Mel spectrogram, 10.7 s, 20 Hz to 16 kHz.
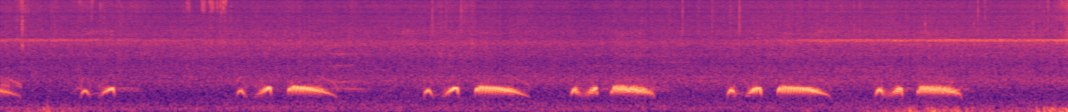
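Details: Spotted dove calling in the kuk 1 style with a big voice, used to lure wild doves down and to train caged birds. Paired short notes lead into a longer descending coo, repeated in regular phrases over low rumbling noise.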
